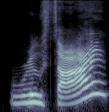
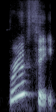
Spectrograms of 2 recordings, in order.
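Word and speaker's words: Ruthye: and tom king said she's named after my three-year-old niece ruthie so that's how i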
